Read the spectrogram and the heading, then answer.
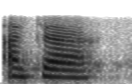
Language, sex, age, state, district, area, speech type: Maithili, female, 30-45, Bihar, Purnia, rural, conversation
